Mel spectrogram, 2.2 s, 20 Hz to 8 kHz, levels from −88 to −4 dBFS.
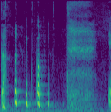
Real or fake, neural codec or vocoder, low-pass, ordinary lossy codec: fake; codec, 16 kHz, 4 kbps, FunCodec, trained on LibriTTS, 50 frames a second; none; none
